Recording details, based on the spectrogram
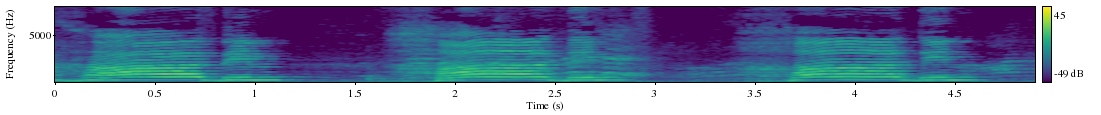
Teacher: और ये जो हा हमारा कहां से निकल रहा है? अक्सा हलक से निकल रहा है।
